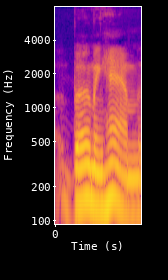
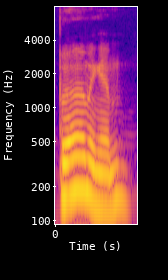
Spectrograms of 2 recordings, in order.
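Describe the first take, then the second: First: It is said with an American pronunciation. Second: It is said with a British pronunciation. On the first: This is the listener's local way of saying it. "as you would say" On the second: This is the speaker's own familiar way of saying it. "Birmingham to me because uh, that's the town. That's the city that I know in the U K"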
